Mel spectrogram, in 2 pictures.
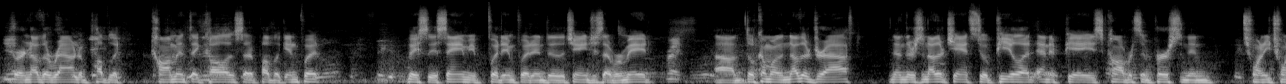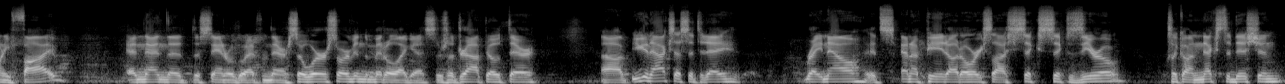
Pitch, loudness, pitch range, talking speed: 115 Hz, -20 LUFS, 105-125 Hz, 195 wpm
